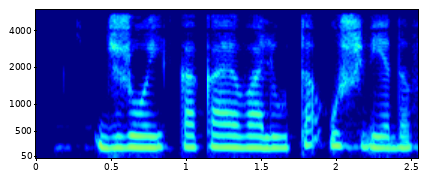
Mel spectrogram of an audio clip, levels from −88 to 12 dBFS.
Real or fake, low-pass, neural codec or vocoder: fake; 5.4 kHz; vocoder, 24 kHz, 100 mel bands, Vocos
